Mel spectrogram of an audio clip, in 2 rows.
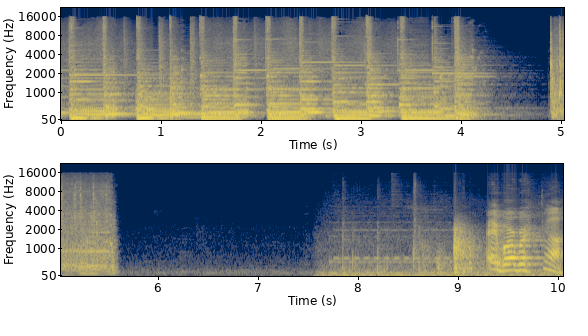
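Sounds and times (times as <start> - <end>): upbeat jingle music: 0.0 - 4.4
inkjet printer whirr: 4.9 - 5.6.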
